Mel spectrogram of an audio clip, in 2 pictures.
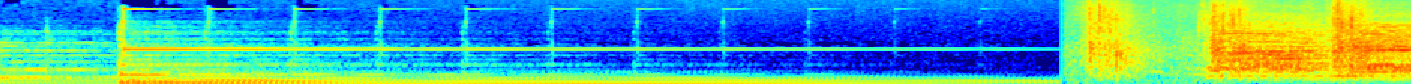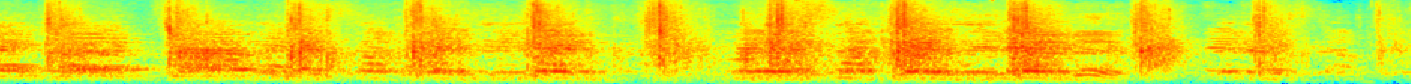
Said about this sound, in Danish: Der var jubel hos CDU i Slesvig-Holsten.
